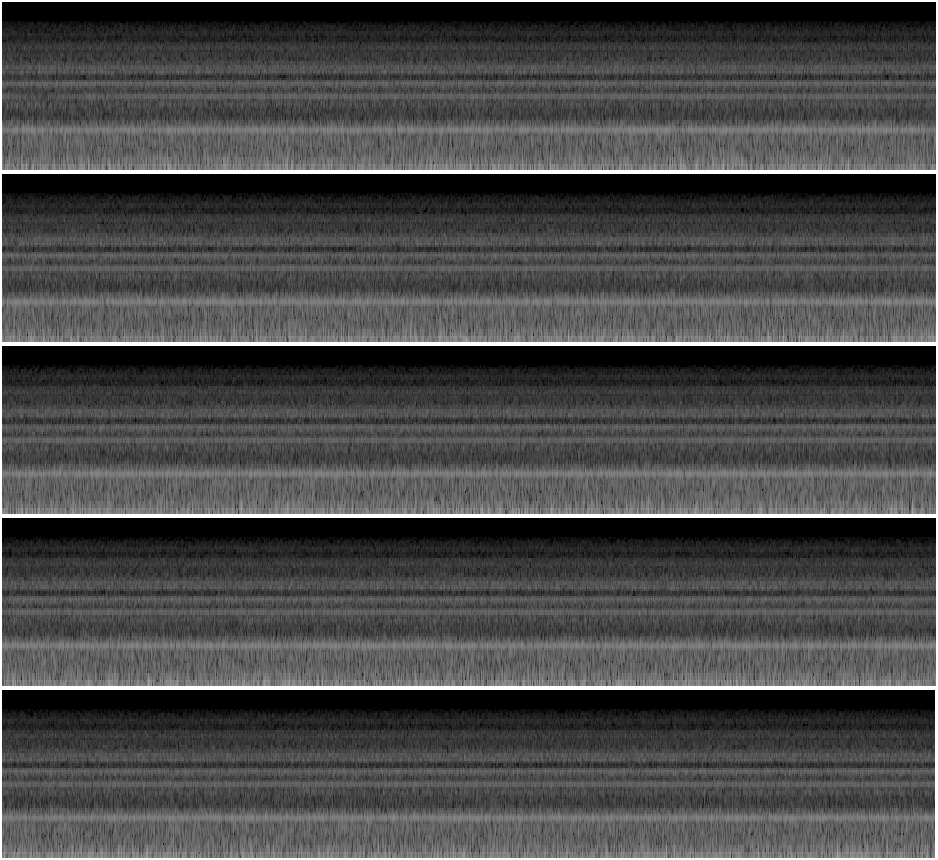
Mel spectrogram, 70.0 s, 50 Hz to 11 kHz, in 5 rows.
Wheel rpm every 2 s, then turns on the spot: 0, 0, 0, 0, 0, 0, 0, 0, 0, 0, 0, 0, 0, 0, 0, 0, 0, 0, 0, 0, 0, 0, 0, 0, 0, 0, 0, 0, 0, 0, 0, 0, 0, 0, 0.
none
